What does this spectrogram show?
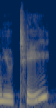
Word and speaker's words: Nut: I'm going to go I have n in new uh it sounds it looks like it says nut but it's pronounced n uh it's an Egyptian goddess of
